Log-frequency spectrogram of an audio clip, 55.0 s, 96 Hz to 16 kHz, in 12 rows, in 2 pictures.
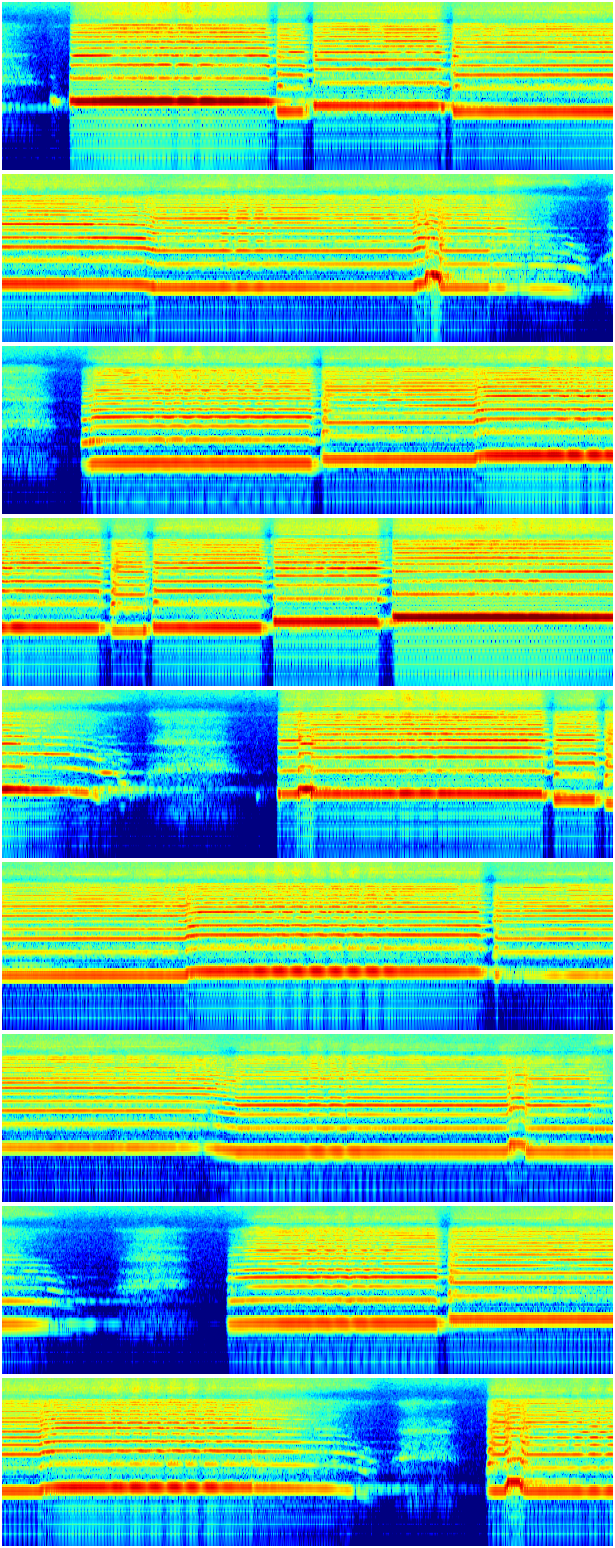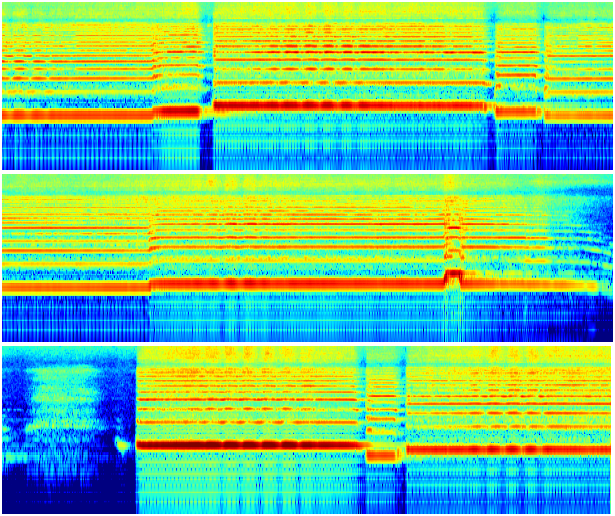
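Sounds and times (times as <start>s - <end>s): solo flute slow melody: 0.0s - 54.9s.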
